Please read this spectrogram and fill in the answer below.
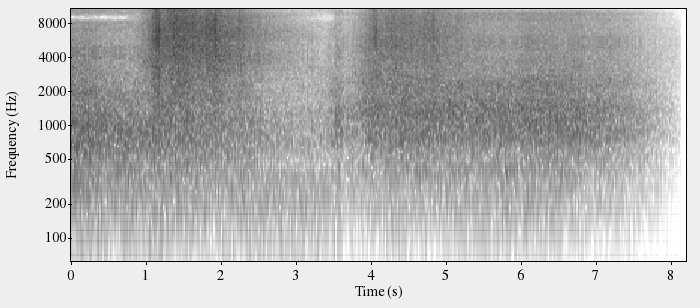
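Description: Small waves washing up onto a sandy beach, in two surges, the second starting about four seconds in, then fading out at the end.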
